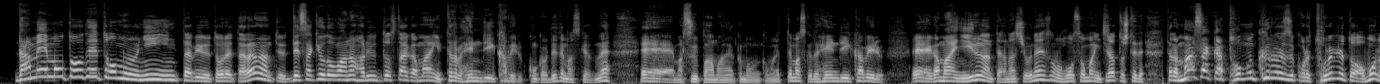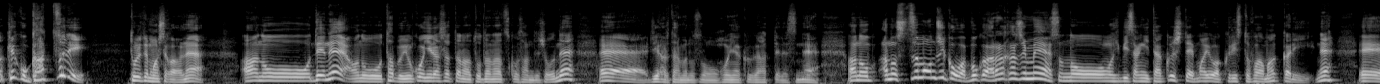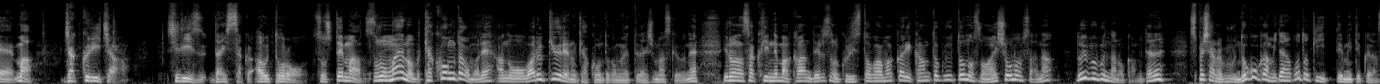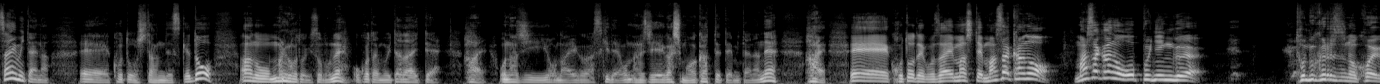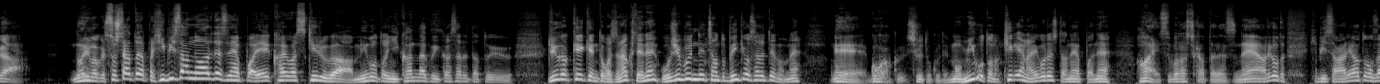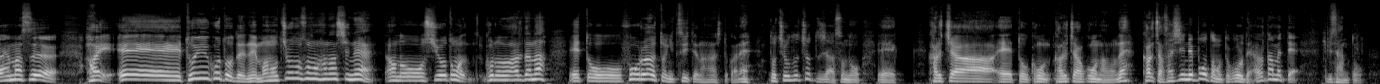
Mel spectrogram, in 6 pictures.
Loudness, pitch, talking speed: -20 LUFS, 155 Hz, 525 characters per minute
